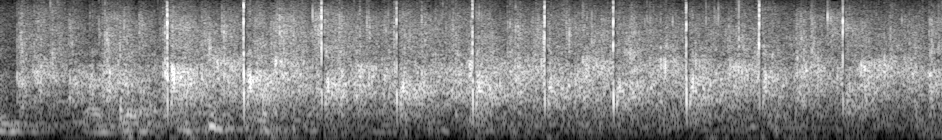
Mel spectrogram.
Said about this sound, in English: that's why you gave me a clap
